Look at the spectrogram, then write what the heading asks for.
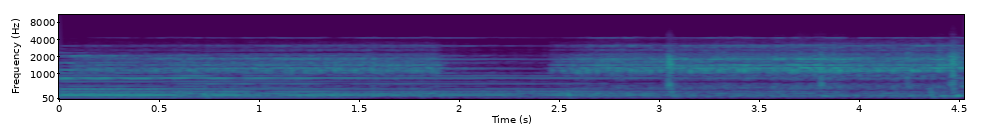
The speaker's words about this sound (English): The only reason I woke up then was because somebody was ringing a telephone in my ear.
